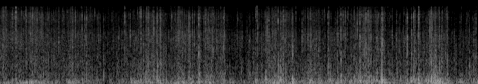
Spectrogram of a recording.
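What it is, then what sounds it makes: Plastic bag. An inflated, hollow white plastic bag, held from below, is squeezed and rustled with the hands. It gives a steady, dense crinkling rustle with a heavy low rumble beneath bright crackles. Short louder crunches surge now and then without ever fully stopping.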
